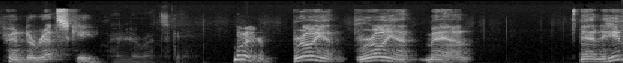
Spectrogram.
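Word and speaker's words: Penderecki: that okay Polish composer uh Christoph pandaretsky p-e-n -t-e-r-e-c-k-i pronounced pandaretsky brilliant brilliant man and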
